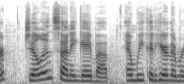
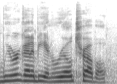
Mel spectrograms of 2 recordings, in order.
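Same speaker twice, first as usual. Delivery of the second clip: plain reading voice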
